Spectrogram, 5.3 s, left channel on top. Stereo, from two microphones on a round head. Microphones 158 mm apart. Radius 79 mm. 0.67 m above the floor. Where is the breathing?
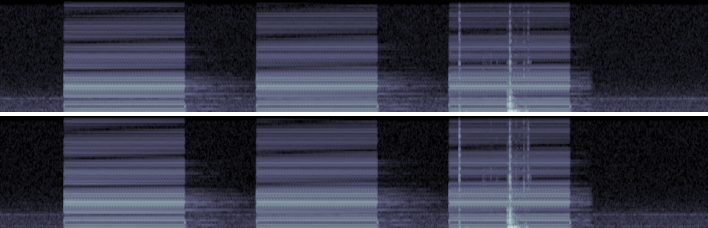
No breathing in this recording.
